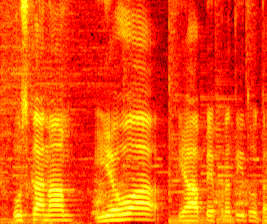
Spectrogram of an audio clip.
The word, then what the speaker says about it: यहोवा: मेरा नाम रहेगा और उसका प्रोनंसिएशन यहोवा यहोवा और जब हिब्रू भाषा में यहां पर स्क्रीन पर हम देखते हैं यहोवा यह जो शब्द है उसकी स्पेलिंग आती है योद हे वाव हे उसका मतलब यह होता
